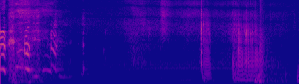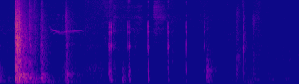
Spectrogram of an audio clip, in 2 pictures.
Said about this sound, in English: Fucking farted.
